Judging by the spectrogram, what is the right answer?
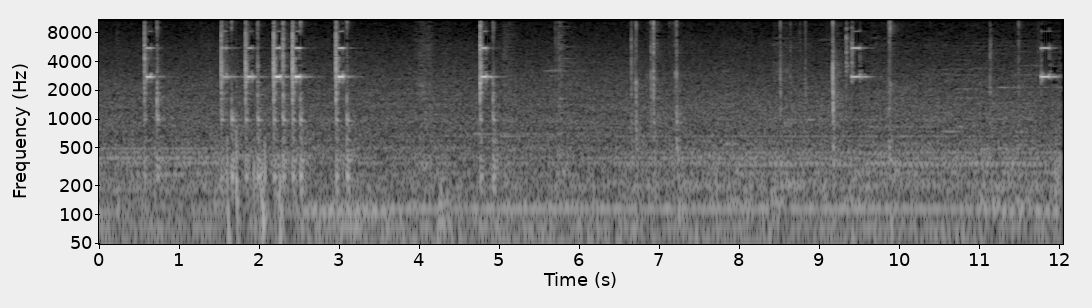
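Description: USB cable testing machine giving short, sharp clicking beeps at irregular intervals: a quick cluster of five or six in the first few seconds, then single ones, over a steady low machine hum.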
